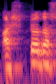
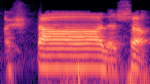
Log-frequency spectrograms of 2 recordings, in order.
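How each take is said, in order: First: The vowel after 'asht' is short. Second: The vowel after 'asht' is long. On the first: The speaker calls it wrong. "अष्टदश হয় না" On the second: The speaker calls it right. "খেয়াল রাখবেন আকার হয়"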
